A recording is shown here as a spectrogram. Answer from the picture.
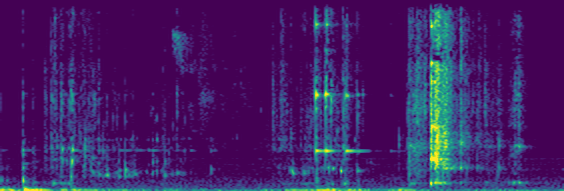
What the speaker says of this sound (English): So give us a couple stirs. Go ahead and strain that.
